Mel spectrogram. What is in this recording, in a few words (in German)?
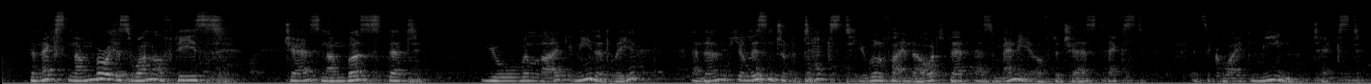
Ansage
